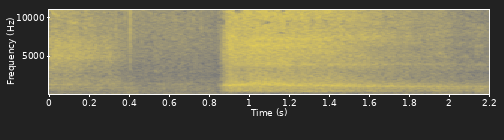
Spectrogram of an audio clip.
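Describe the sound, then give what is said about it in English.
A deep breath drawn in softly, then a long, loud, breathy exhale that starts abruptly and slowly trails off, with no talking. “Can we all just take a big breath and exhale?”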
